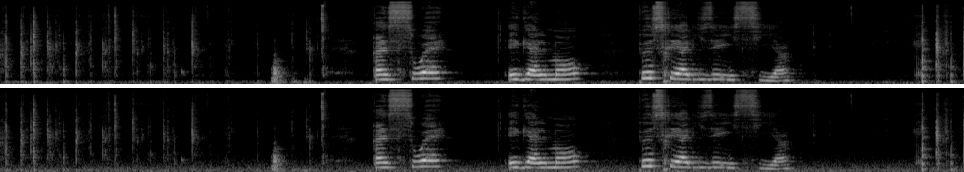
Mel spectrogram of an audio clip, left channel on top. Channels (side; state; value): right; noise; rumble, 19 dB below the sound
